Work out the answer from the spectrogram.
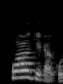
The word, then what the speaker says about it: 포악: 자, 포악이라고 읽는다는 거.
